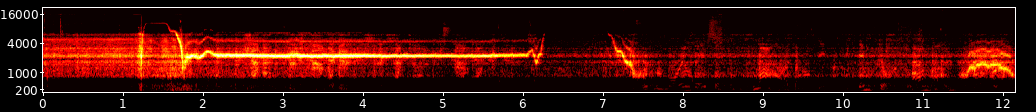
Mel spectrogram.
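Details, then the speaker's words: Old tube radio with replacement tubes, run from a 125 VAC isolation transformer: a steady high whistle over thin, tinny audio fading into crackly warbling tones; no improvement in the sound, cause unclear. "i don't see it making any improvements on the sound of it"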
